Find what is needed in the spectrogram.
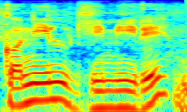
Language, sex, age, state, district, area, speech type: Nepali, male, 30-45, West Bengal, Kalimpong, rural, spontaneous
